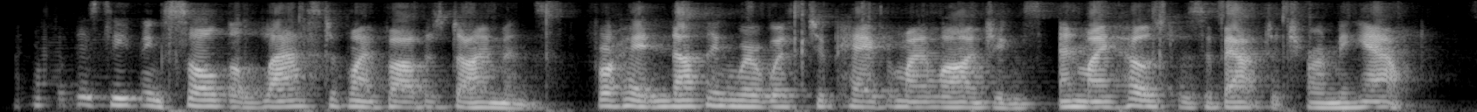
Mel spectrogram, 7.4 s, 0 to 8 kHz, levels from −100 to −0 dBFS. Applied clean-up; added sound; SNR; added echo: neural mask model DeepFilterNet 3.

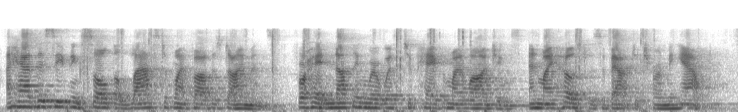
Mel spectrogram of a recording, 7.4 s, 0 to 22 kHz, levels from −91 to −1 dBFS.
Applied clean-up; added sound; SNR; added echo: none; Domestic sounds, home sounds; 19 dB; reverberation time 0.9 s.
